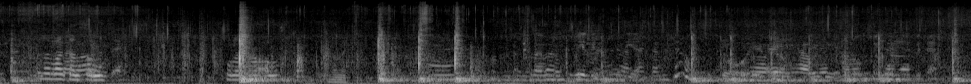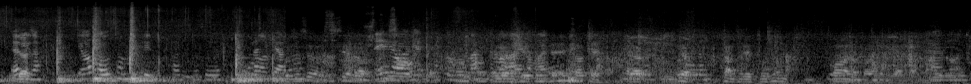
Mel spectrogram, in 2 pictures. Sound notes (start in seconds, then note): 4.0 chatter about baking the breads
